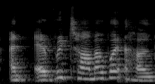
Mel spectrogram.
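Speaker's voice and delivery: ordinary delivery, nothing marked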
